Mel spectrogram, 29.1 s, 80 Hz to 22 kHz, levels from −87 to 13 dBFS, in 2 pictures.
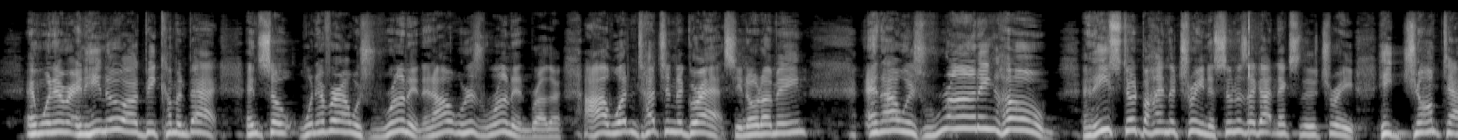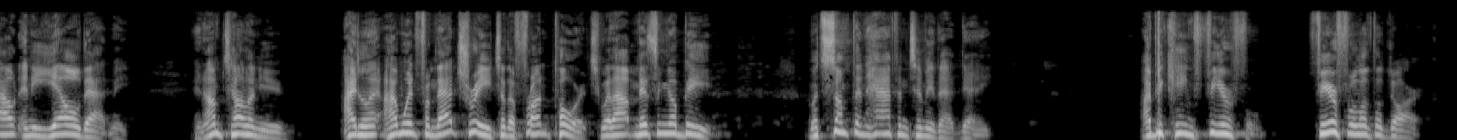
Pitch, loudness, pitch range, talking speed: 225 Hz, -18 LUFS, 200-260 Hz, 185 wpm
